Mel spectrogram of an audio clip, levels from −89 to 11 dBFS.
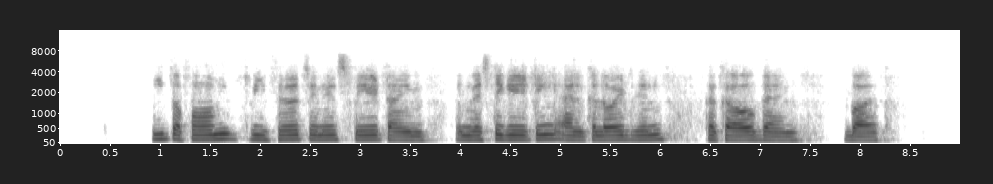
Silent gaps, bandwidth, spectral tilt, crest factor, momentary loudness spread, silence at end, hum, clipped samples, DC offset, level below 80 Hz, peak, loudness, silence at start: none; 6.6 kHz; -9 dB/octave; 16 dB; 10 LU; 0.8 s; none; under 0.1%; under 0.1%; -72 dBFS; -10 dBFS; -25 LUFS; 0.9 s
